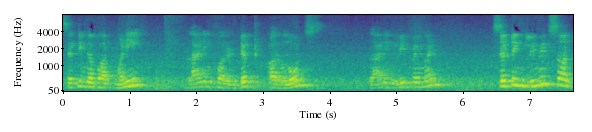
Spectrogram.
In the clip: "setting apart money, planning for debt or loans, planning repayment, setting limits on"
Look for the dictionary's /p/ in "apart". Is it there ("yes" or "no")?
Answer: no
